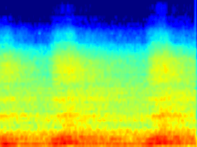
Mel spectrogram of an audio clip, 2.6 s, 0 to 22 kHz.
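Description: A Dodge Ram 2500 pickup's 5.9L Cummins high-output diesel engine runs close by with a deep rumble, rising in two brief revs.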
